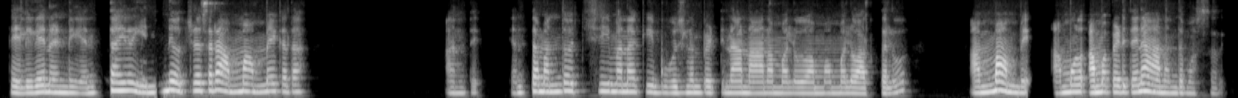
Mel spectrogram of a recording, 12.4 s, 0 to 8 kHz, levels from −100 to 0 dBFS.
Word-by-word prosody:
తెలుగేనండి. 185 +1 +1
ఎంతైనా 245 +7 +2
ఎన్నొచ్చినా 240 +5 +2
సరే 265 - +4
అమ్మ, 210 +1 +1
అమ్మే 215 +3 -1
కదా... 210 0 -3 1.5
అంతే. 175 - -9 0.4
ఎంతమందొచ్చి 225 +4 -1
మనకి 210 -1 -1
భోజనం 180 +1 -2
పెట్టిన 180 0 -4 0.2
నానమ్మలు, 170 0 -3
అమ్మమ్మలు, 170 0 -4
అత్తలు 165 +3 -7 0.8
అమ్మ 195 +5 +4
అమ్మే. 185 -2 -1 0.3
అమ్మ 205 +3 +3 0.2
అమ్మ 195 - +5
పెడితేనే 195 +3 +2
ఆనందం 175 -1 -2
ఒస్తది. 160 0 -21
190 Hz, 105 wpm, -21 LUFS, 175-215 Hz, 1.5 s, అమ్మ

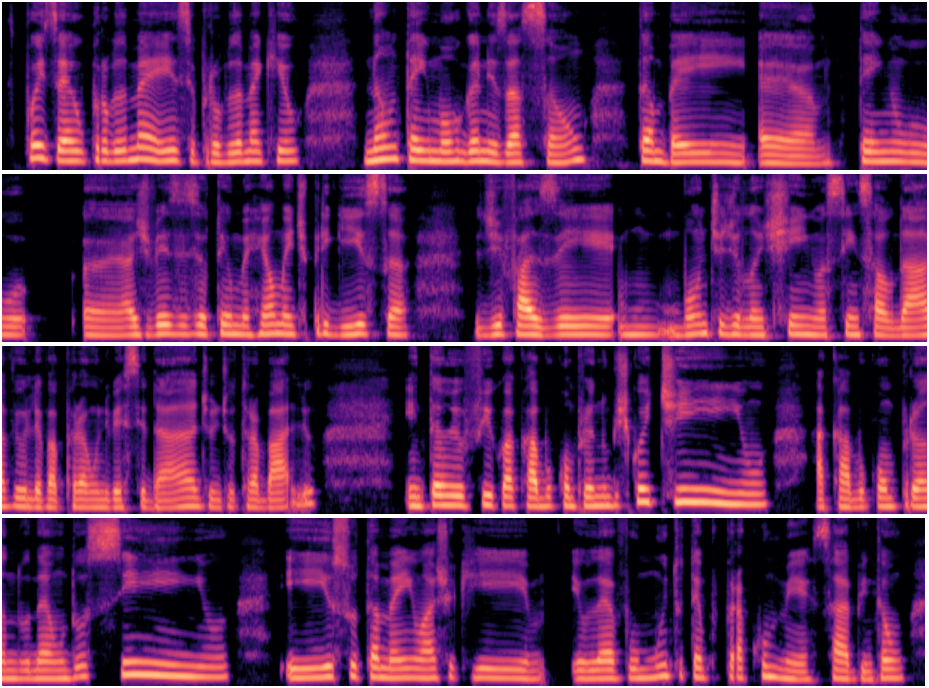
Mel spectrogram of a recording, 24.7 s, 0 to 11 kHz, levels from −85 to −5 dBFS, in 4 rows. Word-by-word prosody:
Pois 250 -3 +3
é, 195 0 +6
o 195 - -1
problema 200 +2 0
é 210 -3 +3
esse 200 -2 0
o 185 - -7
problema 180 +1 -1
é 190 - -1
que 200 +2 -3
eu 195 0 -2 0.4
não 220 +4 +3
tenho 210 -4 +2
uma 190 - +3
organização 180 0 +1 0.3
também, 175 -3 +1
eh, 150 -2 0 0.3
tenho, 180 -4 -1 0.4
eh, 155 -1 -2
às 160 0 +2
vezes 175 +1 0
eu 175 - +2
tenho 180 +1 +1
me 170 -1 +1
realmente 180 0 0
preguiça 175 -3 0 0.4
de 170 +4 -1
fazer 165 -1 +3
um - - -4 0.4
monte 180 +2 -1
de 170 - 0
lanchinho, 160 +1 -1
assim, 155 +2 -1
saudável 155 +1 +1
e 165 - 0
levar 155 -1 0
para 155 +1 -2
a - - -1
universidade 150 +2 -2
onde 150 0 -7
eu - - -9
trabalho. 150 +9 -2 0.6
Então 185 +2 +4
eu 190 - +4
fico 185 +1 +1
acabo 175 0 +2
comprando 175 +1 +1
um - - 0
biscoitinho, 235 -1 +3 0.3
acabo 155 0 -2
comprando, 165 -1 0
né, 165 0 +1
um 165 0 -1
docinho 210 -1 +1 0.3
e 180 +2 +2
isso 205 +1 -1
também 185 -1 +1
eu 180 - 0
acho 180 +3 -2
que 175 -3 -3 0.2
eu 165 0 -1
levo 170 +1 0
muito 200 +5 -2
tempo 185 -2 -3
para 190 -1 -1
comer, 170 -6 -2
sabe. 160 0 0
Então 175 +3 -1
175 Hz, 165 wpm, -23 LUFS, 165-195 Hz, 0.6 s, é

